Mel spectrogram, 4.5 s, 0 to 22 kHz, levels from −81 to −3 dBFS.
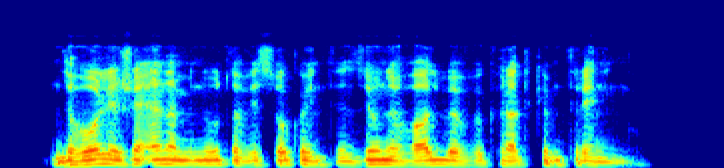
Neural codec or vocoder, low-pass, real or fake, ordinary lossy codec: none; 7.2 kHz; real; Opus, 32 kbps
